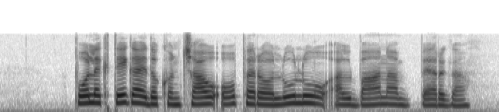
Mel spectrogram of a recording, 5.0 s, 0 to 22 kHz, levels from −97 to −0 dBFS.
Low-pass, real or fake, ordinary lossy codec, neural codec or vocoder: 7.2 kHz; real; none; none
